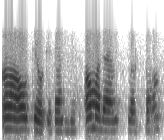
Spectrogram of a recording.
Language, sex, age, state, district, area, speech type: Tamil, female, 45-60, Tamil Nadu, Tiruvallur, urban, conversation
